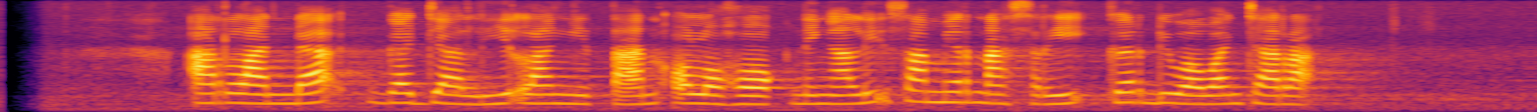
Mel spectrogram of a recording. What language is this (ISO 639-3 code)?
sun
